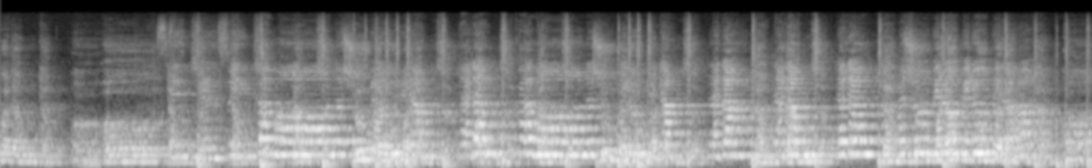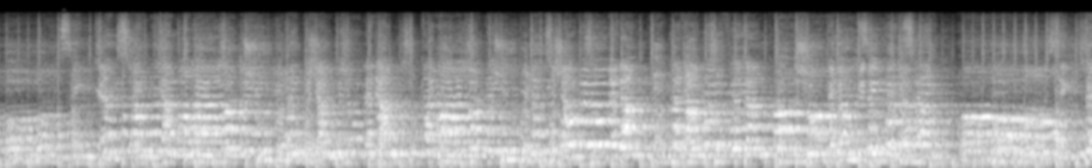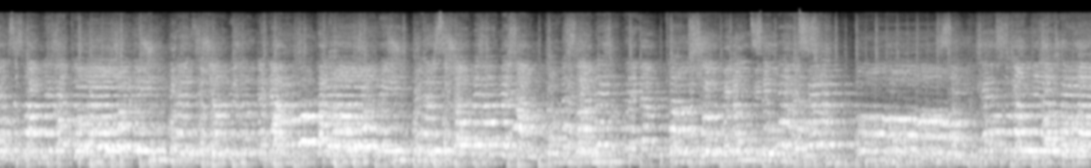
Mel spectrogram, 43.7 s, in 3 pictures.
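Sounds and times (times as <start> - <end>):
swing jam session with singing: 2.3 - 43.6.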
